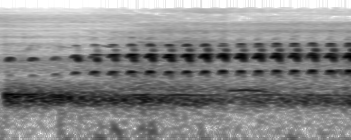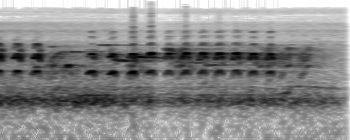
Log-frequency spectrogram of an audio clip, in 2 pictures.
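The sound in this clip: A northern flicker gives its wicca territorial call: a rapid, steady series of many bright, evenly paced repeated notes. The calls are loud and rhythmic throughout and crowd closer together toward the end.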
